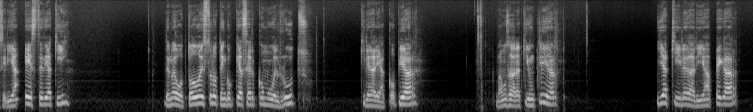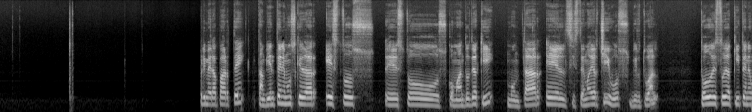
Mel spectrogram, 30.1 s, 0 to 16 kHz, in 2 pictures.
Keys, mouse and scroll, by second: 1.3-3.5 drag, 7.2 click, 8.1 click, 10.1-11.4 typing, 15.2 click, 16.4 Return, 20.7-21.2 scroll down 1.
